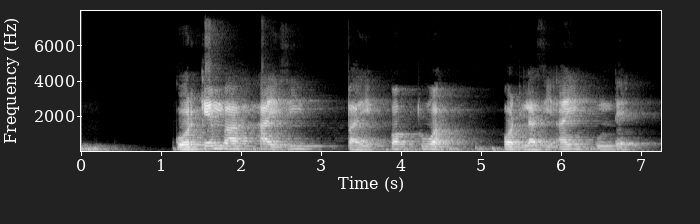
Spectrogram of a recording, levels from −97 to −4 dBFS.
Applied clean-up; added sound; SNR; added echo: none; none; none; reverberation time 0.8 s.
